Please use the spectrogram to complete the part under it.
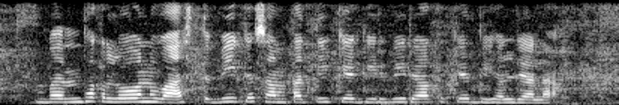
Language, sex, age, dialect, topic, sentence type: Bhojpuri, female, 18-24, Southern / Standard, banking, statement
